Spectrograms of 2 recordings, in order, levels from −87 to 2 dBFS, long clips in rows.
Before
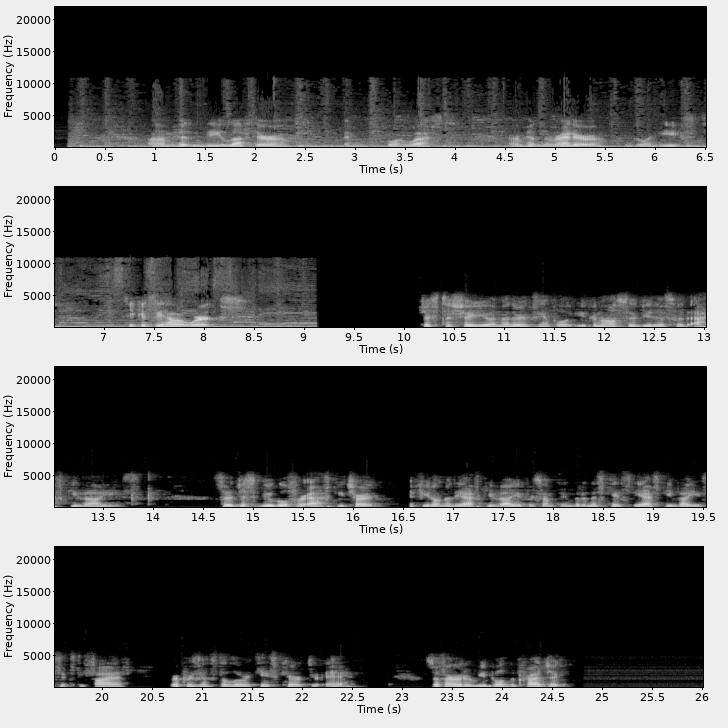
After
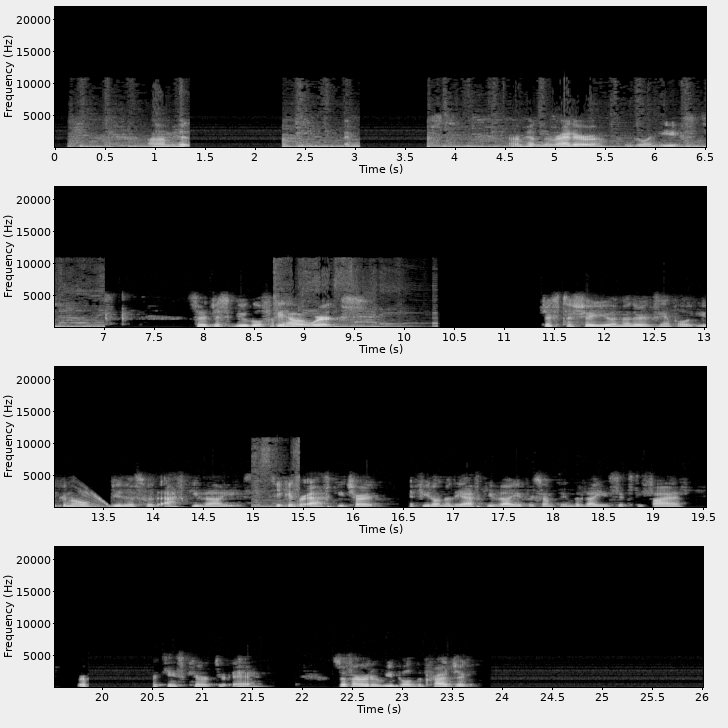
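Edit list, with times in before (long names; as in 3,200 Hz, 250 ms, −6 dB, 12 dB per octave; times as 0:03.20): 0:01.34–0:02.27: fill with room tone
0:03.04–0:03.72: fill with room tone
0:07.00–0:07.48: swap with 0:13.77–0:15.46
0:08.48–0:09.07: fade out quadratic, to −22.5 dB
0:11.99: tape stop 0.38 s
0:18.29–0:19.22: remove
0:20.79–0:21.44: fill with room tone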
